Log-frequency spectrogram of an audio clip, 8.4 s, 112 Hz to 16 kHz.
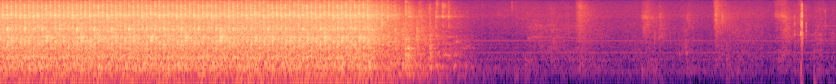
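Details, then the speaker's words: Land Rover 110 300Tdi diesel after fitting electric fuel pump for hard starting: even steady clatter about four seconds, then shut off and winds down; sounds healthy, no back pressure. "uh yeah it goes well look at this you know no back pressure excellent"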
